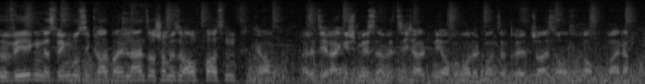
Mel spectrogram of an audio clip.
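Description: Over loud background noise, a man rattles along at a very fast pace. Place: open country. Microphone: phone near.

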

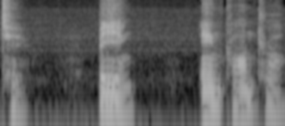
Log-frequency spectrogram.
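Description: Very slowly and with fairly even intonation, a man speaks in a soothing tone that is dark and mellow. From Australia. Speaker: hypnotherapist. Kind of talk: guided hypnosis meditation. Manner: slow, soothing, repetitive.

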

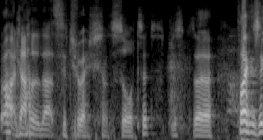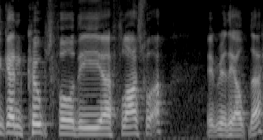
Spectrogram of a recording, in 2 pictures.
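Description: Using lively intonation, a man with medium pitch and a fairly bright tone speaks at a moderate pace.

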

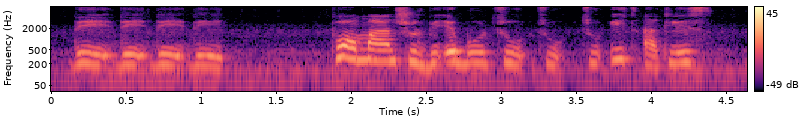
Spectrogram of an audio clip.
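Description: A somewhat breathy woman's voice with lively intonation at a moderate pace. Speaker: preacher. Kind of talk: sermon. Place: home room. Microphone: phone near.

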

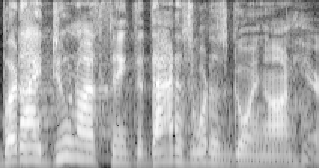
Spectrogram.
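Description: The background stays quiet. The voice belongs to a man. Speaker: preacher. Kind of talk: sermon. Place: stage. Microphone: headset.

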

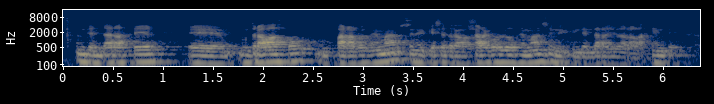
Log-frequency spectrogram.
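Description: Audible room echo surrounds a man's voice. He speaks fairly quickly in a flat monotone. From Spain. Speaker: workshop participant. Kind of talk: personal testimony. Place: stage. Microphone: camera far.

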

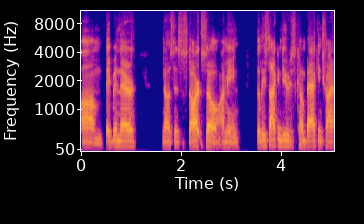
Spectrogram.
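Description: In an American accent, the speaker talks at a fairly quick pace with a bright, sharp tone over a quiet background. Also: man. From Southern California, Covina area; California. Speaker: minor league baseball player. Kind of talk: interview; interview answer. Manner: halting. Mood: relaxed, grateful. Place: home room. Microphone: video call.

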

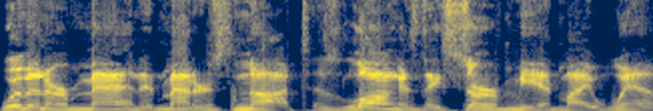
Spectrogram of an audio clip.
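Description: Loud and fairly quick, a man performs a put-on character voice at a high pitch. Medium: audio drama. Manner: grandiose, theatrical.

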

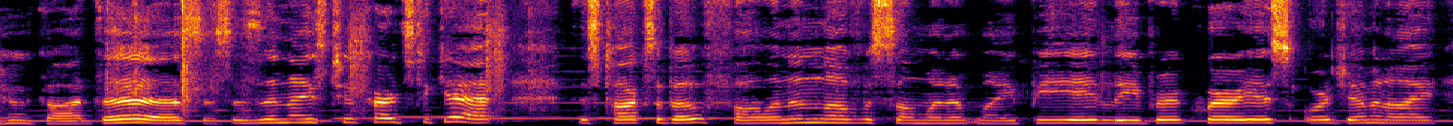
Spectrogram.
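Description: A woman talks at a fairly slow pace with ordinary pitch variation. Clear music sounds in the background. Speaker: tarot reader. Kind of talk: casual reading to viewers. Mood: warm, upbeat. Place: home room. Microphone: phone near.

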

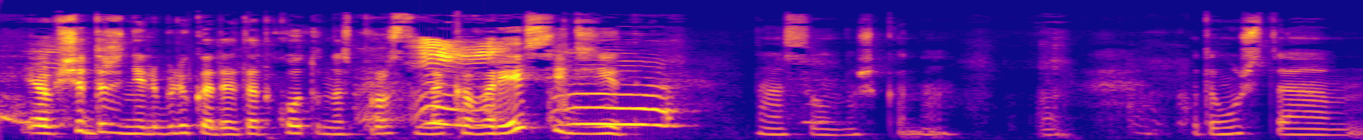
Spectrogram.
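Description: With noticeable background noise, a woman speaks at a moderate pace and fairly even intonation, leaving long, frequent pauses amid big swings in loudness. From Yakutsk, Russia; Russia. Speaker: vlogger and mother; vlogger. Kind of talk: casual vlog talk to camera. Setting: at home, bathroom. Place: home room. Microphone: phone near.

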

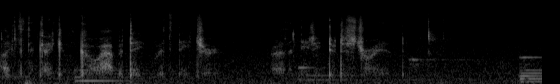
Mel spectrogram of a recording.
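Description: Whispering at a very fast pace, broken by long, frequent pauses, over clear music in the background. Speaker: gameplay narrator. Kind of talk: casual gameplay commentary, soft-spoken ASMR. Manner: soft-spoken. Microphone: studio mic.

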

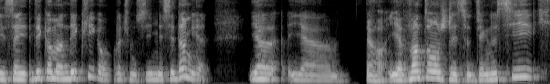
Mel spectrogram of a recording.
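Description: Against a quiet background, the speaker has a dark, mellow tone, ordinary pitch variation and a moderate pace. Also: woman, medium pitch for a woman. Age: 40s. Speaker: author and multiple sclerosis patient; podcast guest. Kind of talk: testimony. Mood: calm, reflective. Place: home room. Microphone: webcam.

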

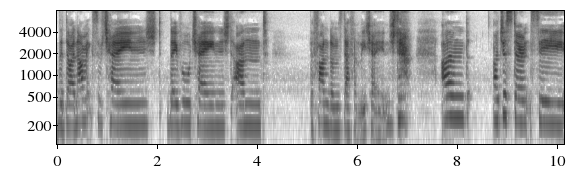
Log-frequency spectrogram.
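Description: A woman speaks at a very slow pace in a bright, sharp tone. Her intonation stays fairly even. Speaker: vlogger. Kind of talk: casual vlog chat. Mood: reflective, slightly wistful. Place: home room. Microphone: phone near.

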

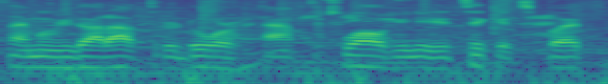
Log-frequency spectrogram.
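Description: A man's flat, monotone intonation in a dry, echo-free sound, with clear music in the background. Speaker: travel vlogger. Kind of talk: casual vlog chat. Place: waterside. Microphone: phone near.

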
